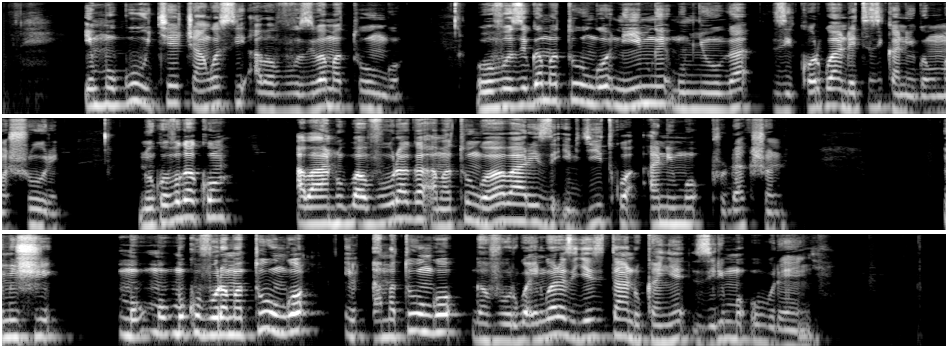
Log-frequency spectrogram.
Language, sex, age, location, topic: Kinyarwanda, male, 18-24, Musanze, agriculture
